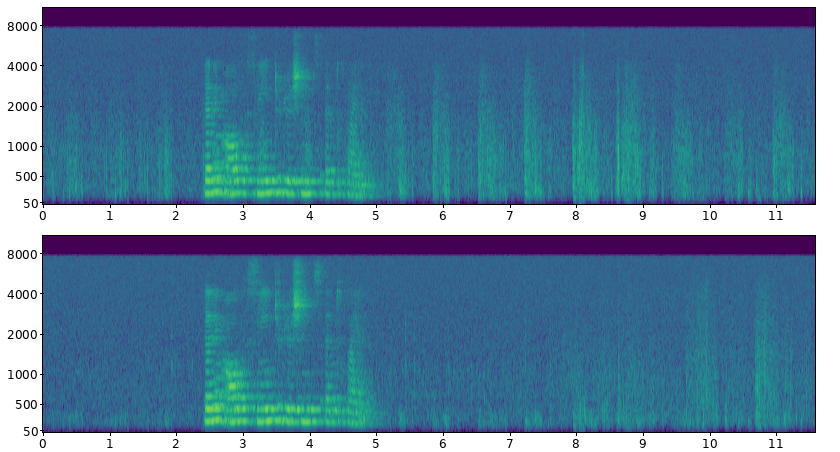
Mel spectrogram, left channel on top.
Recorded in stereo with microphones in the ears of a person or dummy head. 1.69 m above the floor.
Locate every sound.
2.4 s a woman speaking: 10° left (ahead or behind), 2.5 m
